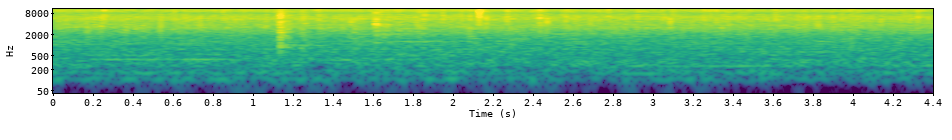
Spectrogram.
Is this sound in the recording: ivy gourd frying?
yes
